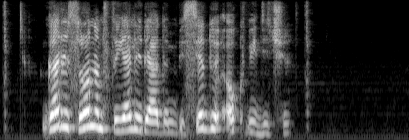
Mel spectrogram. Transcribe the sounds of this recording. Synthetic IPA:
ɡaɾʲɪsronəmst̪ɐjalʲɪɾʲad̪əmbʲɪsʲe̞d̪ʊjʔokvʲidʲɪt͡ɕɪ

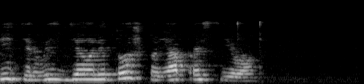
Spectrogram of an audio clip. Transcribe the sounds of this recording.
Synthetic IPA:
pʲitʲɪrvɨzʲdʲelˠəlʲɪt̪oʂt̪ojapɾɐsʲilˠə

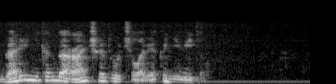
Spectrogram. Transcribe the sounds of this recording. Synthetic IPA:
ɡaɾʲɪnʲɪkɐɡd̪aɾanʲʂɨɛt̪əvət͡ɕɪlˠɐvʲe̞kənʲɪvʲidʲɪlˠ

